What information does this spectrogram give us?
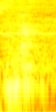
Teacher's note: After ‘and’, for example, you get just a lengthening of the [n]. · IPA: [ənˈnæt]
